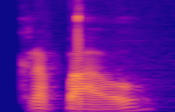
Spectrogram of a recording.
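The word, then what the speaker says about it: กระเป๋า: Ou inversement, euh, je sais pas moi, on a "krapao". "Krapao", le "pao", "pao", hein, il est un peu il est il il est cassé, l'intonation elle est cassée.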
